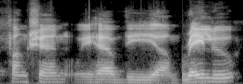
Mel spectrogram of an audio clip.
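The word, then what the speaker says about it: ReLU: a standard step function we have the um rayu it's pronounced like Ray the ray of from the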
